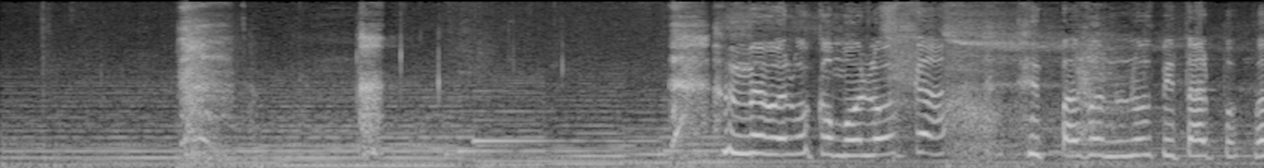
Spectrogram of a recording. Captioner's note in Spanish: Sollozos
